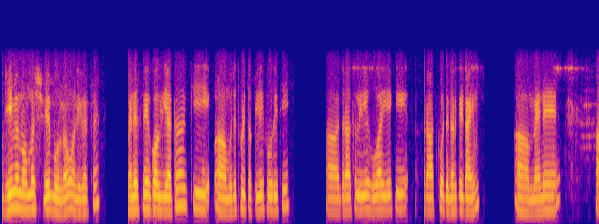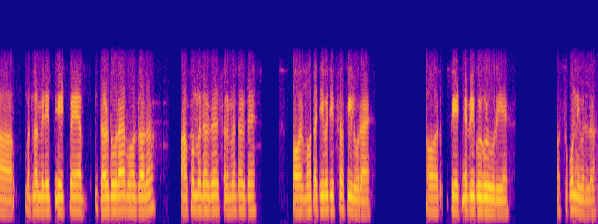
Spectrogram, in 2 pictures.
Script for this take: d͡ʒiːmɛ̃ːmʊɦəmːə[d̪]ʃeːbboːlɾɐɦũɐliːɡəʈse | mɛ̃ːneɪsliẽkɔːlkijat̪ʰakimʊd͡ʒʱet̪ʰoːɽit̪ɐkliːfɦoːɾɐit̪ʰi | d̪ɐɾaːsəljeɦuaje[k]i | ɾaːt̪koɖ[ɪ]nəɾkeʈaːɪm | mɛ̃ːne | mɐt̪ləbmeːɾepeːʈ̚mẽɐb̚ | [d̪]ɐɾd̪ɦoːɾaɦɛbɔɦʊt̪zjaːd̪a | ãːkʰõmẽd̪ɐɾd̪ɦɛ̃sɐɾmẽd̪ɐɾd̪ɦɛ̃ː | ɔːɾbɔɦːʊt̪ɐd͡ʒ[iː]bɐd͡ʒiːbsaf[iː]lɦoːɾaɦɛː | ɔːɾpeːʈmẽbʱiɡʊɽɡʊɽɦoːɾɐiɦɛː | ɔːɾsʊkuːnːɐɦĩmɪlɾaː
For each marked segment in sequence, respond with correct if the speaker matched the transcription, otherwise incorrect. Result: correct, correct, correct, correct, correct, correct

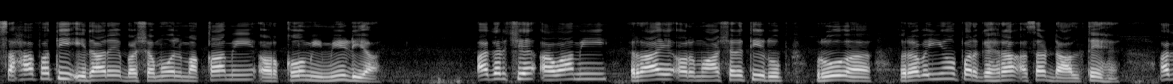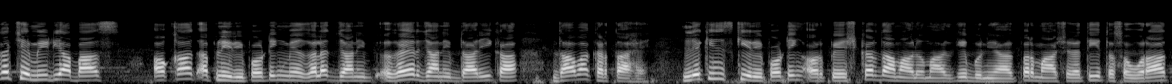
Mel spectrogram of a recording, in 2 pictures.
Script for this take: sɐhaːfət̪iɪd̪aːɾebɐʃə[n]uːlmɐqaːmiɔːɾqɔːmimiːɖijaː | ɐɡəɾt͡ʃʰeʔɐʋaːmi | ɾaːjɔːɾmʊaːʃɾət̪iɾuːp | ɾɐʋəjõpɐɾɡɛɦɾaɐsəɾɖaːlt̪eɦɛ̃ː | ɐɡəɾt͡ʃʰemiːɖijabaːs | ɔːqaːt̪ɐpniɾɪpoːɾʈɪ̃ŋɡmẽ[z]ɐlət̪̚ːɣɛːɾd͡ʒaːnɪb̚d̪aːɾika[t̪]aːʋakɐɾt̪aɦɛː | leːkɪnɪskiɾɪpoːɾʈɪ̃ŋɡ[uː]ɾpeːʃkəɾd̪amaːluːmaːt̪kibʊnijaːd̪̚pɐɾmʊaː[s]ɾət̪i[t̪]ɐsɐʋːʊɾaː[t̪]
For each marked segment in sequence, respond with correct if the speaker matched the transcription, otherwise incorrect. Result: incorrect: m, incorrect: ɣ, incorrect: d̪, incorrect: ɔː, incorrect: ʃ, correct, correct

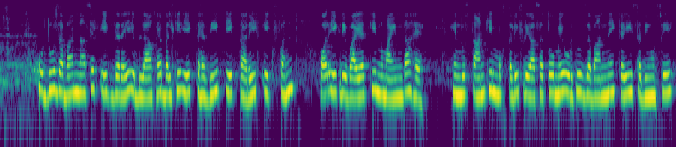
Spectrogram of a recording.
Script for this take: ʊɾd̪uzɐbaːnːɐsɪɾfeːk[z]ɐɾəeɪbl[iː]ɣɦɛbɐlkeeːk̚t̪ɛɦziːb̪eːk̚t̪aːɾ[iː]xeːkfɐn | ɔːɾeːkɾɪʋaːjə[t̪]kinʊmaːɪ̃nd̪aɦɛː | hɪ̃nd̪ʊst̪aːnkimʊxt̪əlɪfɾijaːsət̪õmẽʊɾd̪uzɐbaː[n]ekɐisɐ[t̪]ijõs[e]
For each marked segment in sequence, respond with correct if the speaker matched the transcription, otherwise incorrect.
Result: correct, incorrect: aː, correct, correct, incorrect: nː, incorrect: d̪, correct

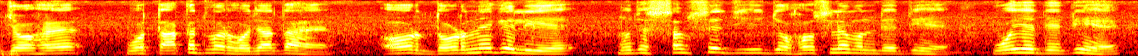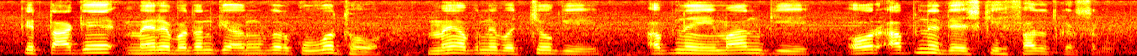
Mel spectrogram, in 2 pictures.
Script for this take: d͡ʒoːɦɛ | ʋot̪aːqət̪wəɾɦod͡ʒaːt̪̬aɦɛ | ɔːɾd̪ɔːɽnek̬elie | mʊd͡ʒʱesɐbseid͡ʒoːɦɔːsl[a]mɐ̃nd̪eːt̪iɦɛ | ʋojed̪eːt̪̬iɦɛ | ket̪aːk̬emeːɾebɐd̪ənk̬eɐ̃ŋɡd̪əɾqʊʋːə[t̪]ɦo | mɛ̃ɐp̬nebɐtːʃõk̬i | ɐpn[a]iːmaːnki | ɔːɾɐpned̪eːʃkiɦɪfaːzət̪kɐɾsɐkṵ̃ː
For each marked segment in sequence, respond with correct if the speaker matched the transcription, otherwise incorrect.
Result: incorrect: e, correct, incorrect: e

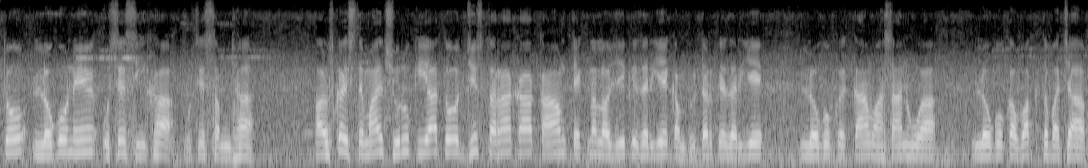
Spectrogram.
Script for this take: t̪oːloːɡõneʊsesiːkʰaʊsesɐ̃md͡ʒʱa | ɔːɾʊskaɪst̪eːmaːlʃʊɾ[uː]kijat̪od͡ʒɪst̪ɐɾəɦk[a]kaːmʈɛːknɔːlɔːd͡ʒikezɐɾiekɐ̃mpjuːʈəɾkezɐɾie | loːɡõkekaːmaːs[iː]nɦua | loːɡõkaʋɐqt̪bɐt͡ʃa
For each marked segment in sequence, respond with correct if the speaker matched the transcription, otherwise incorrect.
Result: incorrect: u, correct, incorrect: aː

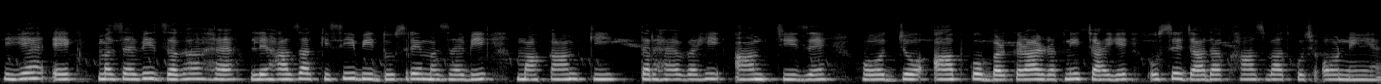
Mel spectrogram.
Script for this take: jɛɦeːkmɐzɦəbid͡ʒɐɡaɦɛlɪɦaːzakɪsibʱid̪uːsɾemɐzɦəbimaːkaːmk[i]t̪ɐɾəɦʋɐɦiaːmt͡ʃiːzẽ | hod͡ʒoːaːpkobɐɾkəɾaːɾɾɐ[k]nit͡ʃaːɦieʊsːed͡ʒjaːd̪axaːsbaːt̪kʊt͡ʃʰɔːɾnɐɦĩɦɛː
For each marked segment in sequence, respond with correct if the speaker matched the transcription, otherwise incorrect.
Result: correct, incorrect: kʰ

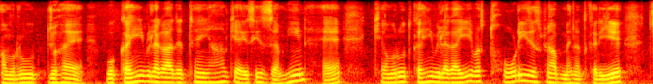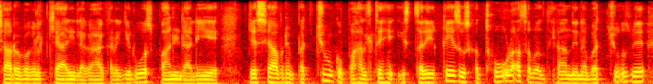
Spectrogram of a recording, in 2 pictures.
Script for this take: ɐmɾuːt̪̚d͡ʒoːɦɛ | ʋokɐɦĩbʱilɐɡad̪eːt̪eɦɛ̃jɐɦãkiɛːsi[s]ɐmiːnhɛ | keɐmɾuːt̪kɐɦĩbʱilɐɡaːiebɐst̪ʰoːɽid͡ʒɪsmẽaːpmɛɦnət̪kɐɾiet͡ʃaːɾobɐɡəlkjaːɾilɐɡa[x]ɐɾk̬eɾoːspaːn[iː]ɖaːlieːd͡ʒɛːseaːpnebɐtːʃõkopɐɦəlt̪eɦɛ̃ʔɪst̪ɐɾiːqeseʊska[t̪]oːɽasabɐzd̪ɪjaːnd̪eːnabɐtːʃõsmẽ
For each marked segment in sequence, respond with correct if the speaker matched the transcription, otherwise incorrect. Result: incorrect: z, incorrect: k, incorrect: i, incorrect: t̪ʰ

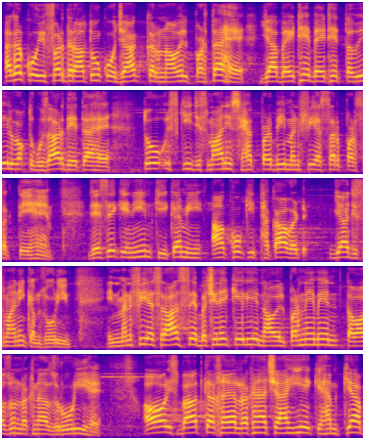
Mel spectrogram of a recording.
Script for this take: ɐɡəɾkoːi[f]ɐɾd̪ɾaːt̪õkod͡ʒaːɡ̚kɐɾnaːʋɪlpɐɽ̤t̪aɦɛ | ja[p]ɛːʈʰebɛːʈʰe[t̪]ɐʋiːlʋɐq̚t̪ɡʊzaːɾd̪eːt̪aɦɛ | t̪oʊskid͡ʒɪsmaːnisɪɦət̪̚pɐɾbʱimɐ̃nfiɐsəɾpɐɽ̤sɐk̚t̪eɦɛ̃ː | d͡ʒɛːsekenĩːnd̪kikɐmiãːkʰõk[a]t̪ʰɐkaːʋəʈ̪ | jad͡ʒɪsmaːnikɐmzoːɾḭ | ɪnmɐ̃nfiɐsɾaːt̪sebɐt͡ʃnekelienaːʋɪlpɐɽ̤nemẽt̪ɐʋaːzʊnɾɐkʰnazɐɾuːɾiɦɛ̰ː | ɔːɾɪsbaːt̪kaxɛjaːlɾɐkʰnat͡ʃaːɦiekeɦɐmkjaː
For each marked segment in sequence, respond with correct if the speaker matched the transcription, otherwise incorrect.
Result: correct, incorrect: b, correct, incorrect: i

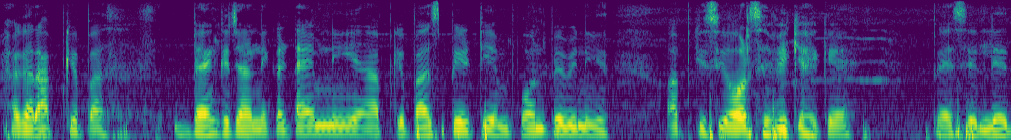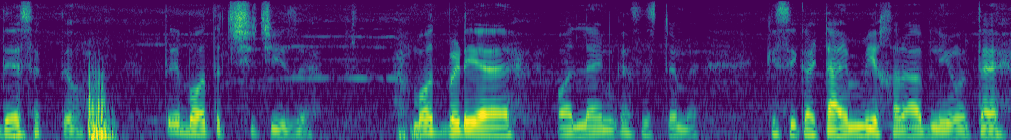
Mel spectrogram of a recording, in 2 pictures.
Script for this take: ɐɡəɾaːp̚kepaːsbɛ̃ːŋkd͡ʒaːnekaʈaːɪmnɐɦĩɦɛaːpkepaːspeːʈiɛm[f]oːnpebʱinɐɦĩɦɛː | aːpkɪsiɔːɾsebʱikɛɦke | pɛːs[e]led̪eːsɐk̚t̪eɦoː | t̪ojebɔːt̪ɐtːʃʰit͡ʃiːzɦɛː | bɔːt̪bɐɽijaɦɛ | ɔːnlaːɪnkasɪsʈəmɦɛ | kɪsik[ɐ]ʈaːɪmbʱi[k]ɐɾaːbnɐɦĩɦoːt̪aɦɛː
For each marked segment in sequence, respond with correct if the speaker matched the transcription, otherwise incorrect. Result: correct, correct, incorrect: a, incorrect: x

